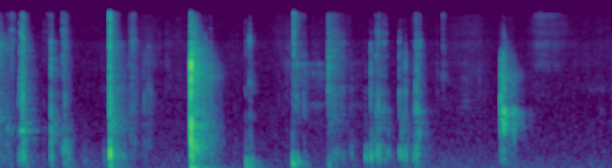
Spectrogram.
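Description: Small plastic slime containers being handled and set down on a metal baking tray: a quick string of sharp clicks and knocks, the loudest about two seconds in.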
